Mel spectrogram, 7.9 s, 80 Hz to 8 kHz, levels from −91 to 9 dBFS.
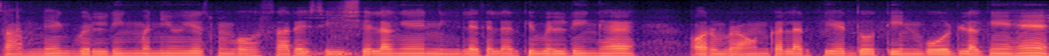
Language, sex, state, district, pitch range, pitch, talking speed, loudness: Hindi, male, Bihar, Vaishali, 110-115 Hz, 115 Hz, 205 wpm, -19 LUFS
